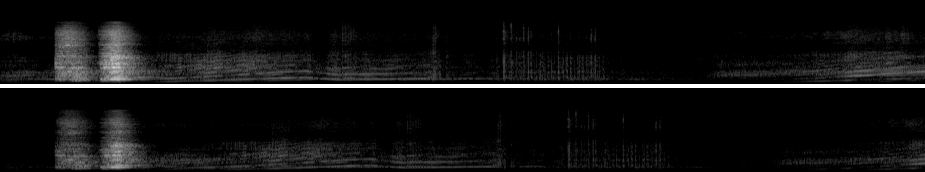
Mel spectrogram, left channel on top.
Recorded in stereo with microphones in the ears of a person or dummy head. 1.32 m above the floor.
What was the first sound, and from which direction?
Sawing, 50° left (ahead or behind).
